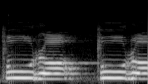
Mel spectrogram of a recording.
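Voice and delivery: "পুরো" repeated with the final o held; deliberate, sustained "পুরো" for a class; pronunciation demo. Shown as a demonstration. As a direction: dwell on the vowels of "পুরো". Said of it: "অ উচ্চারণ হচ্ছে".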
